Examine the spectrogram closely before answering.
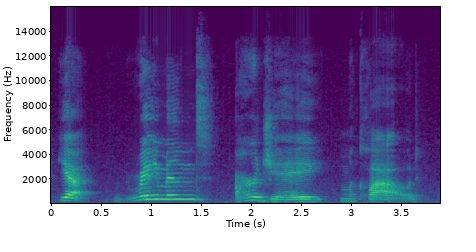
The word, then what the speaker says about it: McLeod: name yeah raymond r.j macleod his name is spelled m c l capital l e o d but you say it like macleod seems like all these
